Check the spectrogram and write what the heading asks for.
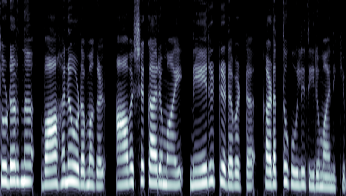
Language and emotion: Malayalam, neutral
